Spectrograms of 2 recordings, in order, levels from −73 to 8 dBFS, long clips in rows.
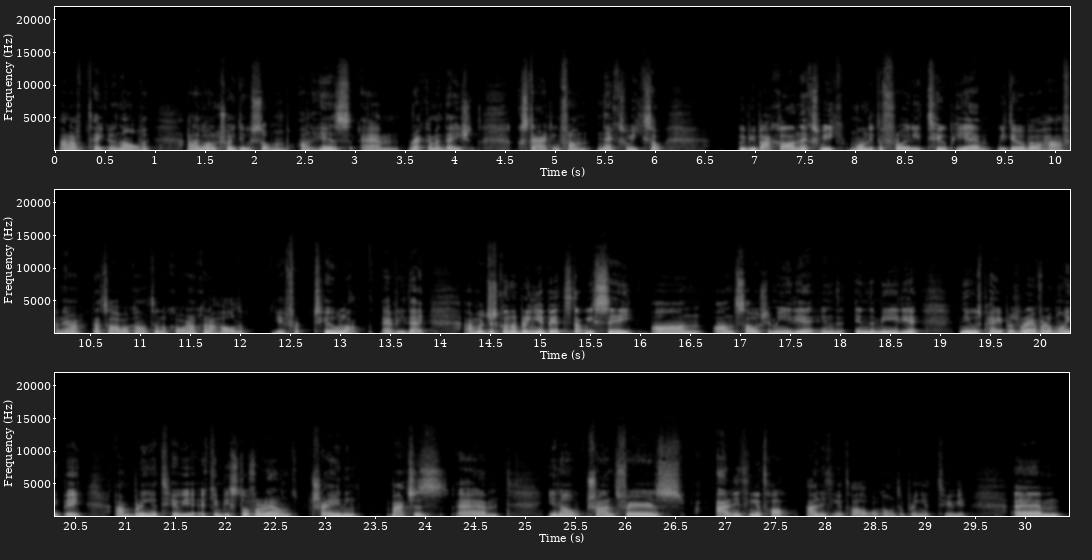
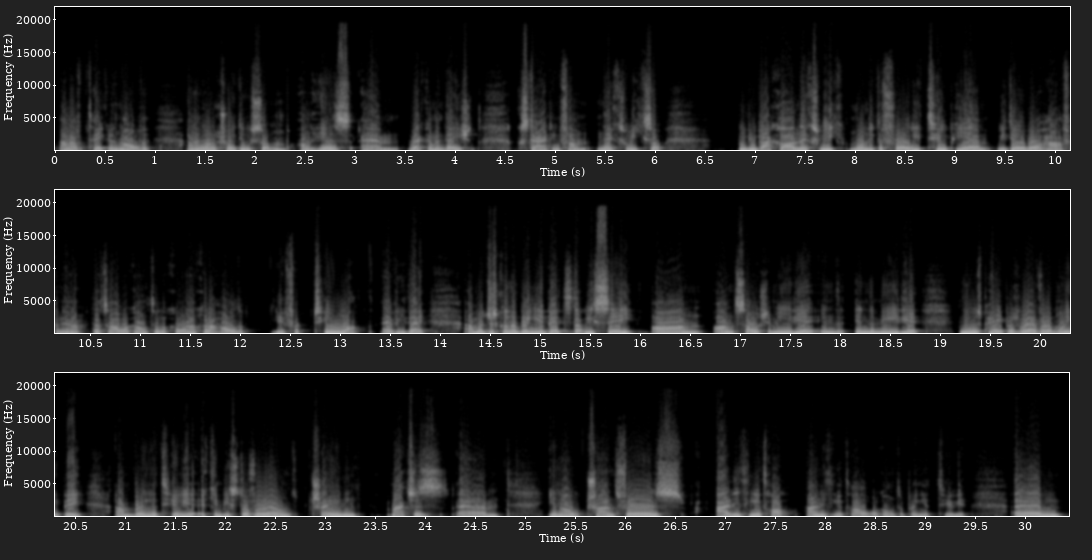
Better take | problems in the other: first | distortion; heavy; 14% of the sound clipped

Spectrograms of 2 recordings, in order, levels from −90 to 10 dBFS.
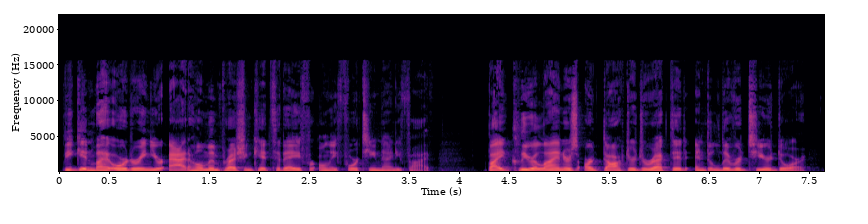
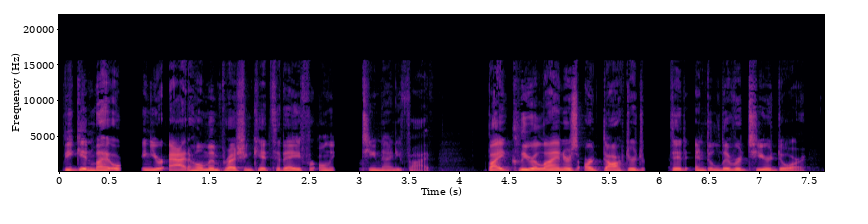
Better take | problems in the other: first | audio cutting out; at 0.5 s, at 3 s and at 6 s

